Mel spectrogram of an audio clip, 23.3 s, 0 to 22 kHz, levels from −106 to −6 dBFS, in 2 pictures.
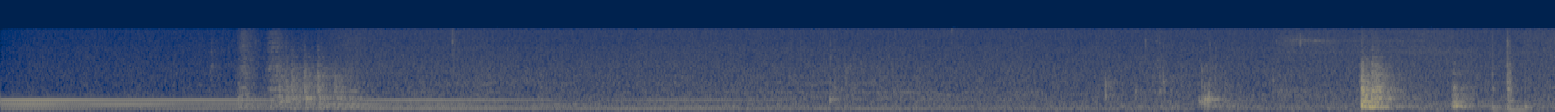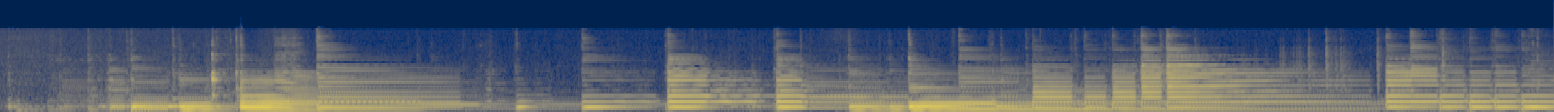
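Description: A recording of everyday sounds, with no technical faults audible anywhere in it. There is nothing that needs a time or a cause attached to it.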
